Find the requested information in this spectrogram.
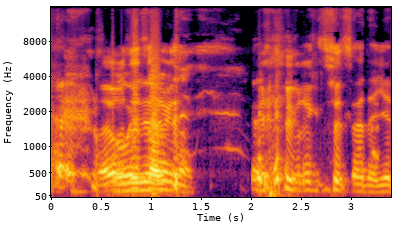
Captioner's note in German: gelächter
